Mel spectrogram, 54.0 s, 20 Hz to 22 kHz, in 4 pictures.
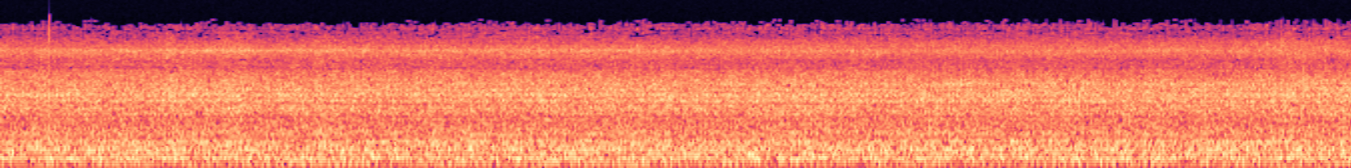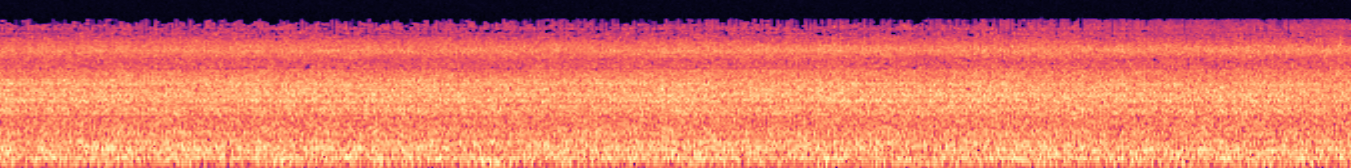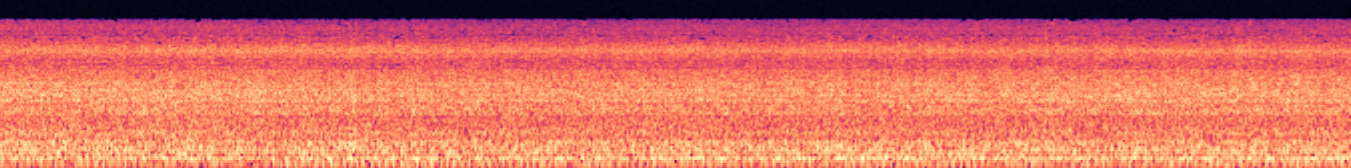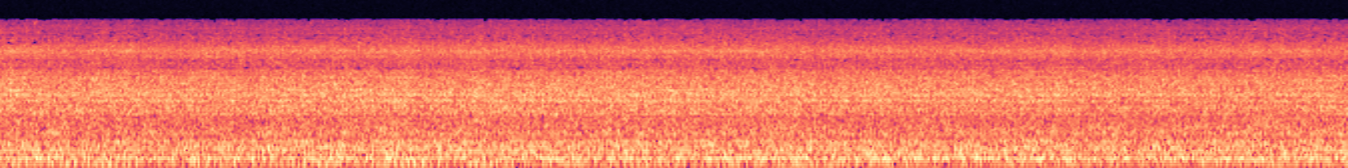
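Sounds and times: road and engine noise in car cabin: 0.0s - 54.0s.

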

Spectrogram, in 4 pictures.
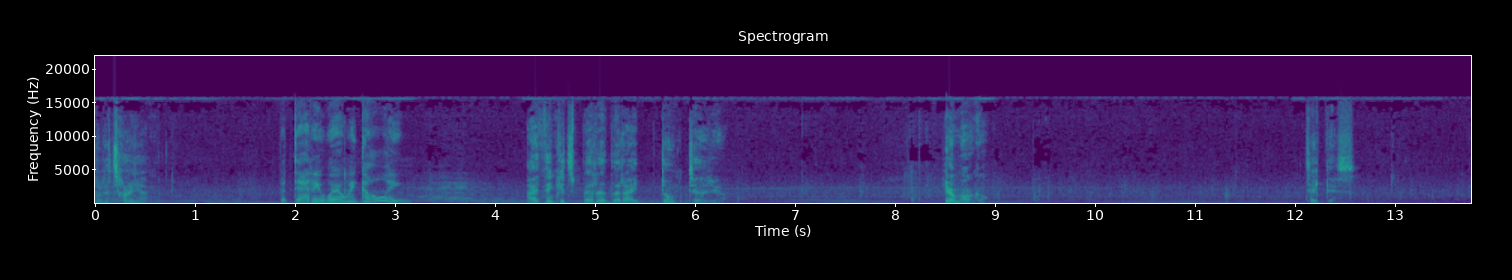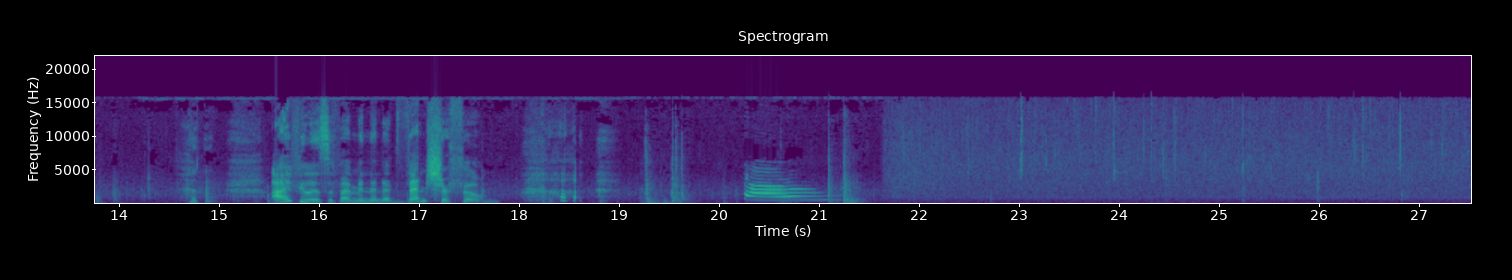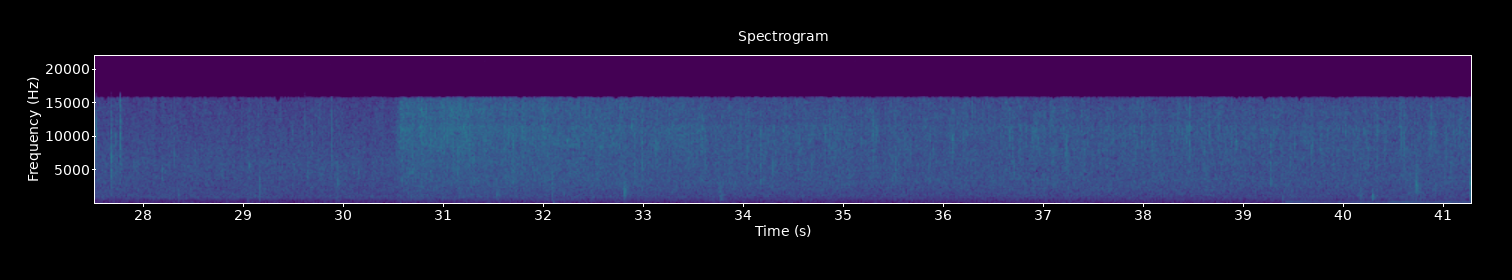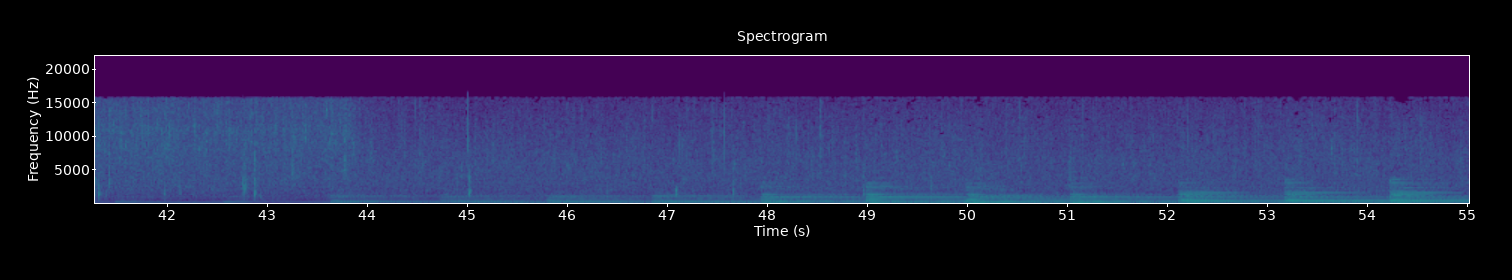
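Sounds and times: slow music with held notes: 0.0s - 14.0s, 39.3s - 55.0s
steady rain on a street: 0.0s - 19.2s, 21.5s - 55.0s
cat meowing: 20.2s - 21.2s.

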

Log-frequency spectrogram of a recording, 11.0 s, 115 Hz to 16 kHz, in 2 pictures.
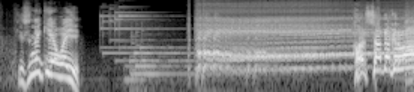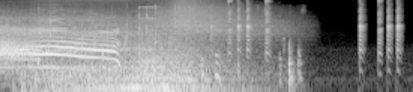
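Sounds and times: man shouting: 4.6s - 7.2s
low rumble: 5.8s - 8.6s.

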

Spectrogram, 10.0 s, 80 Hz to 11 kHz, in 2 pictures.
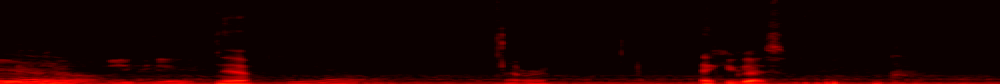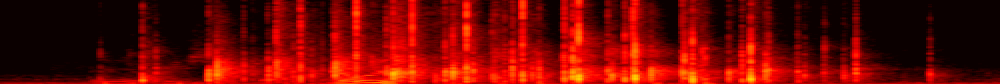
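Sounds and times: people clapping: 5.5s - 9.8s.

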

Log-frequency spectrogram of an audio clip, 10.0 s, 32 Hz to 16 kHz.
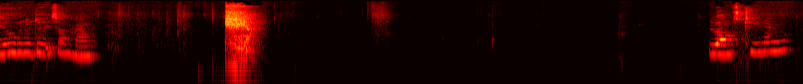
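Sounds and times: faint rustles and clicks: 1.1s - 2.8s
child explosive cough-like burst: 2.8s - 3.3s.

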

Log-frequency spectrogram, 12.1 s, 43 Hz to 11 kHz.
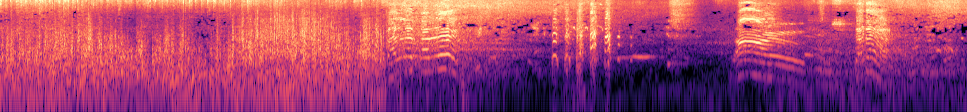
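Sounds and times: street noise hiss: 0.0s - 12.0s.

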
